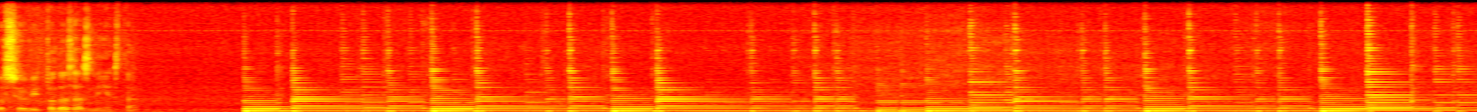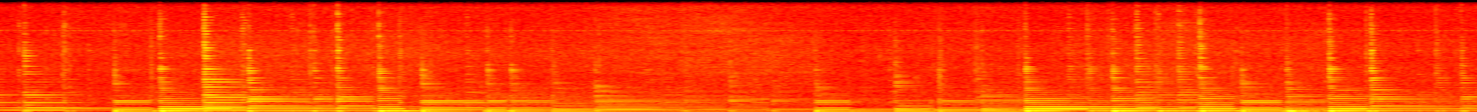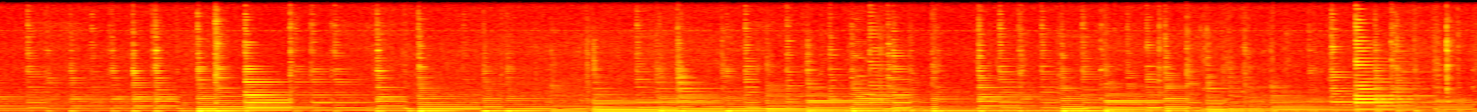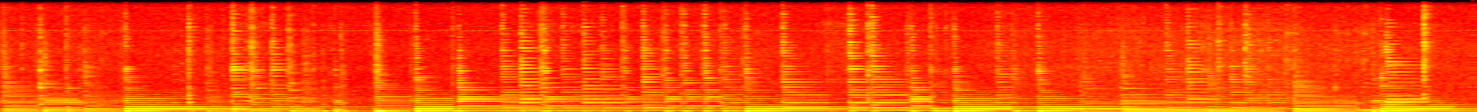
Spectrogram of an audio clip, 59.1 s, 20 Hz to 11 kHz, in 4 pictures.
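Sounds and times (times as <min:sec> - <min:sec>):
classical guitar playing hymn melody: 0:01.4 - 0:59.0.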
